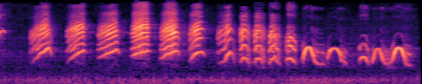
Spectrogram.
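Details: Black-naped oriole: a rapid series of harsh, buzzy notes that speeds up, then gives way to looping, rounded whistled notes. A faint low hum lies underneath.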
